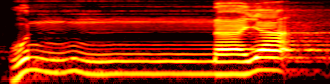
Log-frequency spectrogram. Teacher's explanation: Tsumma langsung pada huruf nun yang bertasdid bacaan gunnah. Karena kita wasol maka hunna ya kita tekan dulu 3 ketuk.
